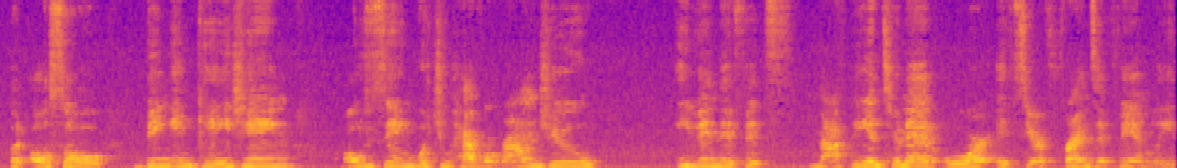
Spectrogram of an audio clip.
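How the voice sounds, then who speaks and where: A woman's voice: medium pitch, fairly bright tone, distant mic, poor audio. An earnest woman in her twenties speaks in a casual, reflective vlog manner, often repeating a phrase to press a point home. Her voice sits a little back from the microphone, with a faint hiss underneath. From United States. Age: 20s. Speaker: self-published author.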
